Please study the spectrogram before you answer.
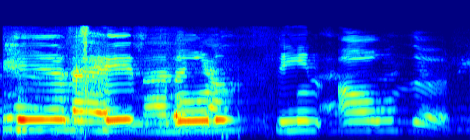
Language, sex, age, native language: Icelandic, male, 9, Icelandic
